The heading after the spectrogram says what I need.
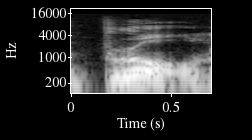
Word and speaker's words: branle: A brawl is a kind of dance tune. It's spelled like Branle, but it's pronounced brawl, apparently. Nothing to do with like fighting brawl.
